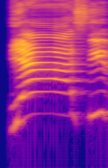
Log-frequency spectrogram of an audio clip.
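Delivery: usual speaking voice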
